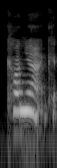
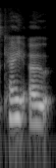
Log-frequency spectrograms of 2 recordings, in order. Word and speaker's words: Konjac: These cognac, that is not how you pronounce it. It's Konjac noodles.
